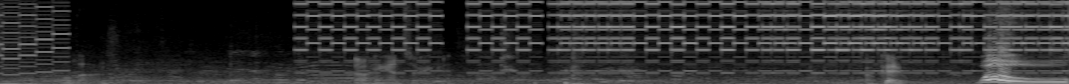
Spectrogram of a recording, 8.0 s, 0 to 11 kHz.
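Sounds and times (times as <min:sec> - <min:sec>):
phone electronic chime as it powers on: 0:00.0 - 0:00.5, 0:02.2 - 0:08.0
speech: 0:07.4 - 0:08.0.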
